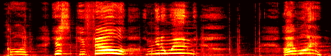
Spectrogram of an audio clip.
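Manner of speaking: high loud victory yell; excited shout. Real, not acted. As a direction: scream with joy as you win. Winning the game.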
